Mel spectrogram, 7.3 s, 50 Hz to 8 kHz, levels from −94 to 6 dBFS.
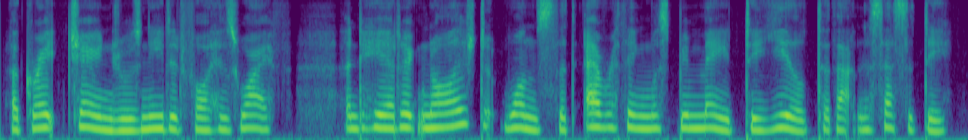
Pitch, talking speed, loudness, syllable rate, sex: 225 Hz, 200 wpm, -18 LUFS, 5.4 syllables/s, female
